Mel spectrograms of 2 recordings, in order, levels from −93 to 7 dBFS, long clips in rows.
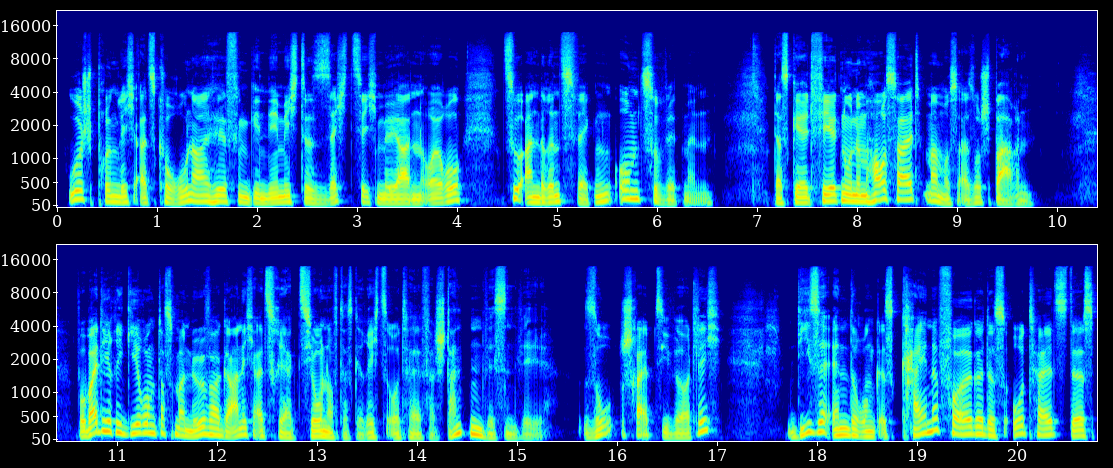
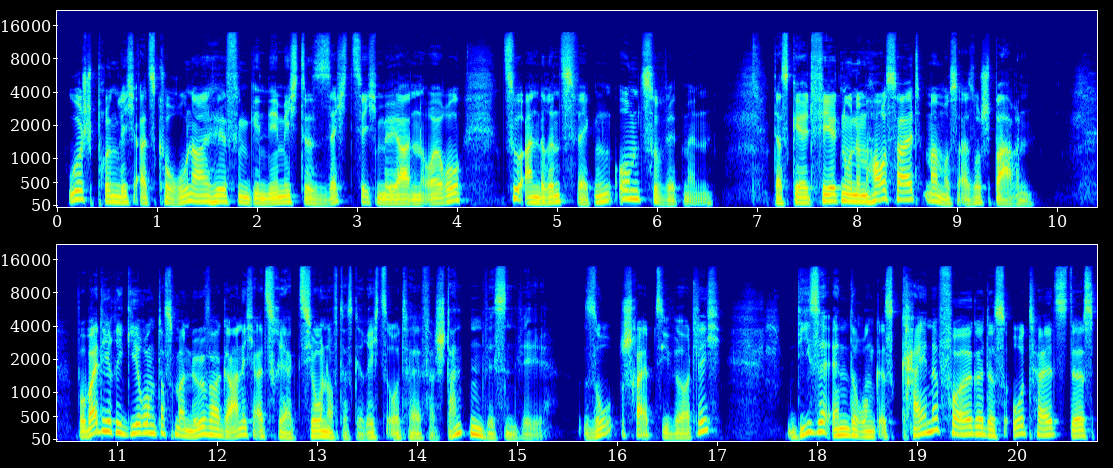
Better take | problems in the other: neither | none

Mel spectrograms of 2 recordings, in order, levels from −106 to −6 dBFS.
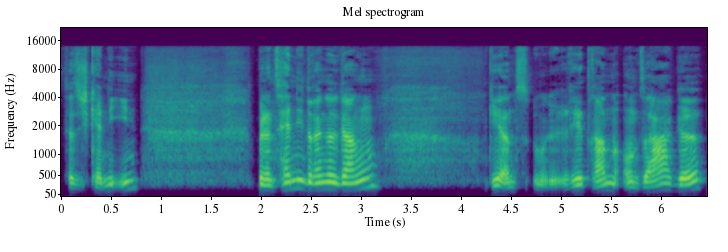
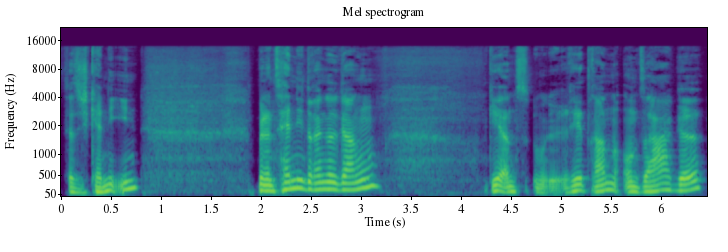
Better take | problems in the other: second | thin; very; fading below 300 Hz

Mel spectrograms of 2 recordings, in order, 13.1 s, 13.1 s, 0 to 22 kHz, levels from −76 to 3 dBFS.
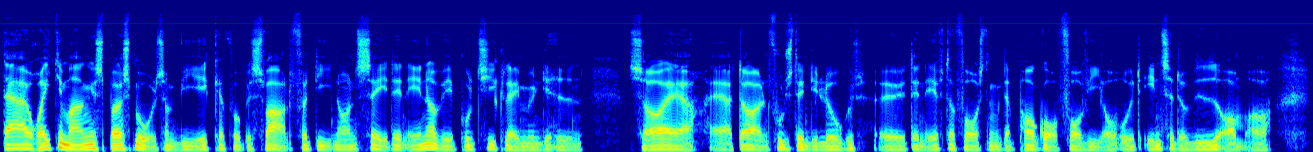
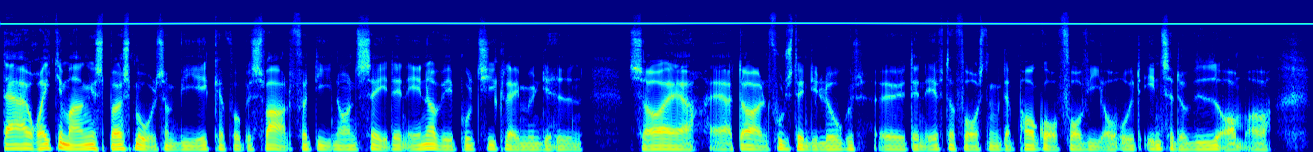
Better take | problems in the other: first | high-pitched whine; loud; throughout; 11.5 kHz, 7 dB below the speech; faint in the first

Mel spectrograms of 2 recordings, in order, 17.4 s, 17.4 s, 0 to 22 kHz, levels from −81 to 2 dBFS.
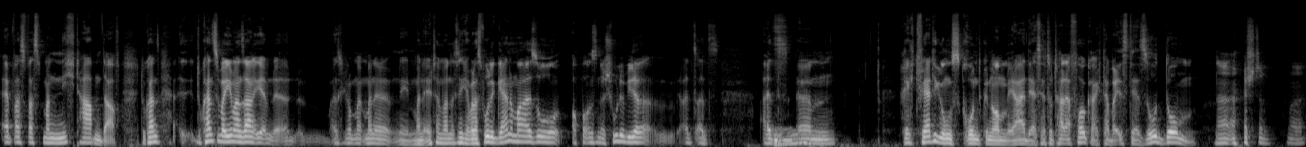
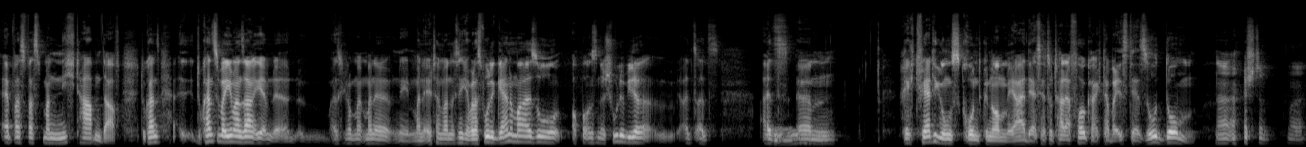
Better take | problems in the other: first | thin; very slightly; fading below 300 Hz

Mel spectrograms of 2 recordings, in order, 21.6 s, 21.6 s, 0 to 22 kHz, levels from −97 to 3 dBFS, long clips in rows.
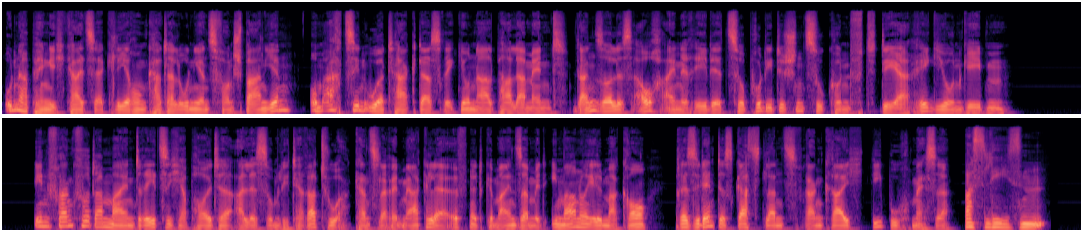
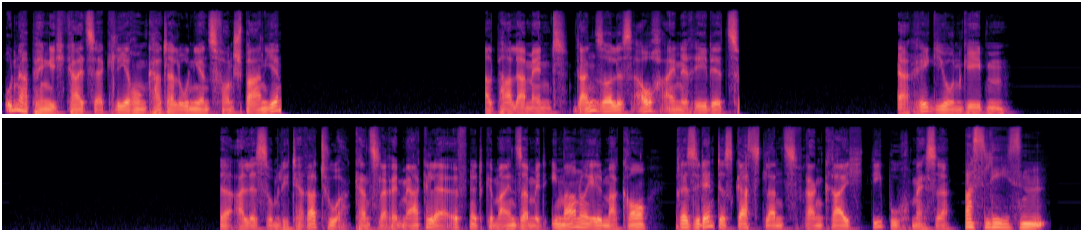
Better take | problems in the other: first | audio cutting out; at 3 s for 2 s, at 7.5 s for 1.5 s and at 11 s for 2 s

